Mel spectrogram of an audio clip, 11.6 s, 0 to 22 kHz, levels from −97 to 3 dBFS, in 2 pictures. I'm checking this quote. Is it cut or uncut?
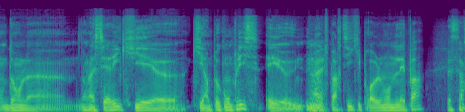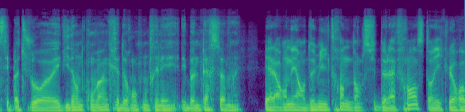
uncut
